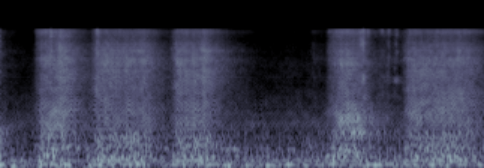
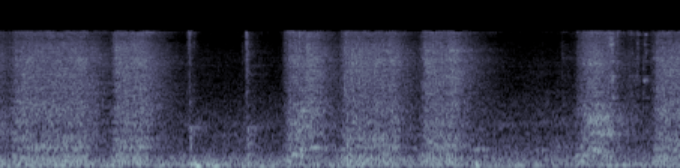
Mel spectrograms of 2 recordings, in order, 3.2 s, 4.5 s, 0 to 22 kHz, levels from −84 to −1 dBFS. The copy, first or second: first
